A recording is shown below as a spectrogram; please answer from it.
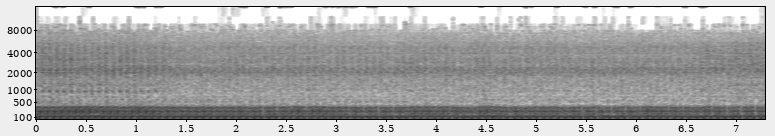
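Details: Aprilia RSV4 RF started for off-season maintenance: steady idle with a quick even mechanical clatter about three beats a second; abnormal internal engine noise, cause unknown.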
